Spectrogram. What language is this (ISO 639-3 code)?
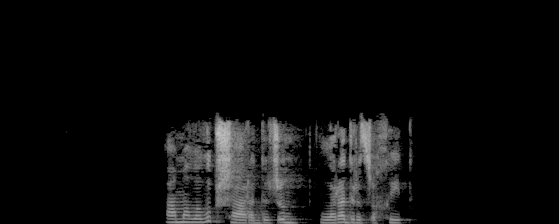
abk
